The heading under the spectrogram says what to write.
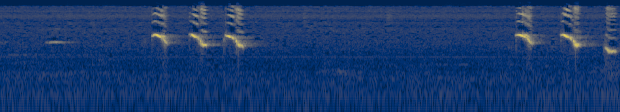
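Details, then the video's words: Greater green leafbird (cucak ijo) singing energetically, a master song used as a lure for training other birds: a faint short whistle, then two clusters of three sharp, downslurred whistled notes separated by a few seconds of silence. "SUARA BURUNG CUCAK IJO MASTER GACOR FULL SUARA PANJANG .COCOK PANCINGAN BURUNG BAHAN"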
